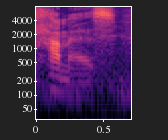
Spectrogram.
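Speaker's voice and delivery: "[name]" said Spanish-style as HA-mez; Spanish-style name. Retold or imitated. Man repeats his friend's nickname for him, Spanish-style "[name]". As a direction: say "[name]" with an h and two syllables, HA-mez.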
